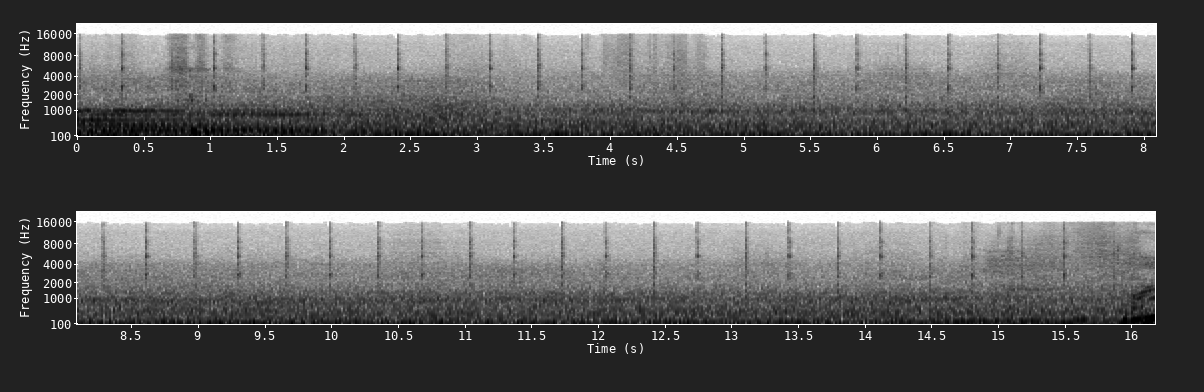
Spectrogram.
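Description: Steady engine and road noise inside a car's cabin, with the turn-signal indicator ticking at an even pace.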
